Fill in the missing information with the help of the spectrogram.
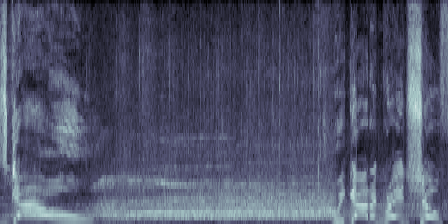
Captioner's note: cheering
